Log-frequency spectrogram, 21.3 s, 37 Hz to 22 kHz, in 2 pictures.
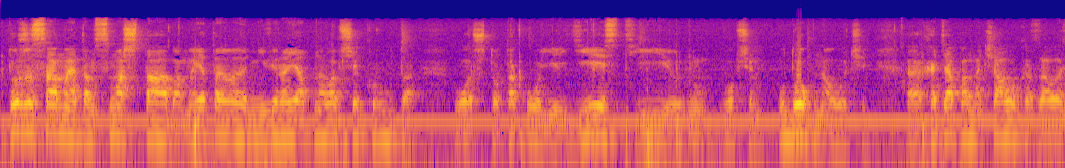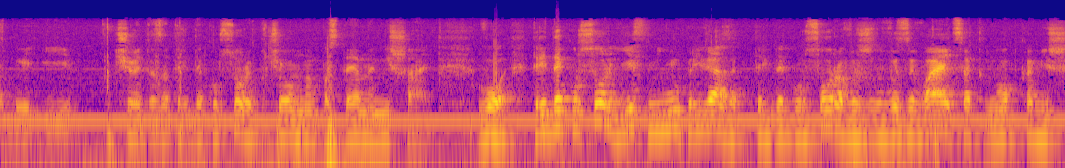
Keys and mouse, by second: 0.2 r, 3.6 KP_7, 7.1 r, 12.0 shift+c, 13.0-14.8 middle drag, 15.2-21.3 middle drag.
